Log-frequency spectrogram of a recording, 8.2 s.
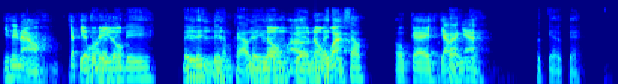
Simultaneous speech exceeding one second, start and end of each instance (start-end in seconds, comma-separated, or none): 2.4-4.7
